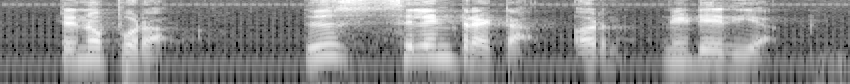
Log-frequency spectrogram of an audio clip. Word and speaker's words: Ctenophora: It is pronounced as Ctenophora. C silent here. Ctenophora.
